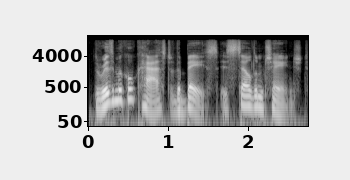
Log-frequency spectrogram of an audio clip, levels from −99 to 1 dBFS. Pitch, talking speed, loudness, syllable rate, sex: 125 Hz, 195 wpm, -21 LUFS, 5.1 syllables/s, male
